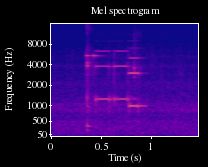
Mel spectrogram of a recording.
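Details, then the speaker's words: Click then a short sequence of steady electronic tones at switch-on of a Babylog 8000 plus neonatal ventilator, switched on from the back; power-on self-test taking under 30 seconds. "it will take less than 30 second for self test here"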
